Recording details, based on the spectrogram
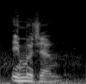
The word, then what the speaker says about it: Imogen: Med reservation för uttalet av hennes förnamn. – Jag tror det är Imogen. – Imogen Cunningham. Ja.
